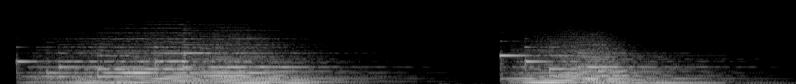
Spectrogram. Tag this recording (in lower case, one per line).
music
